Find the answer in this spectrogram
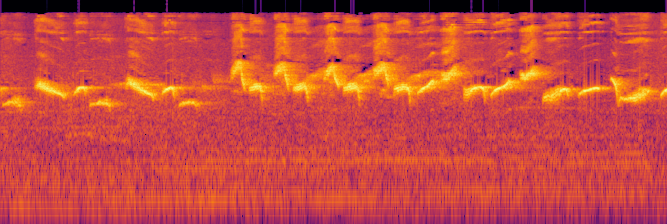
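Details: Caged Wambi singing as a training song for songbirds, a quick run of whistled, warbled phrases with rising and falling notes, sharp chirps and slurred trills repeated almost without pause.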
